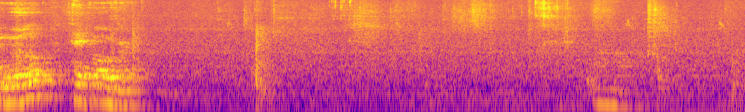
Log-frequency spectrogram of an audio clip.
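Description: A man speaks calmly through a microphone in a large room, with pauses.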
